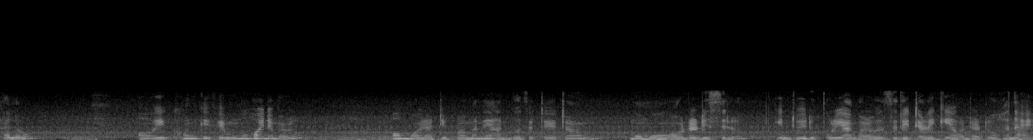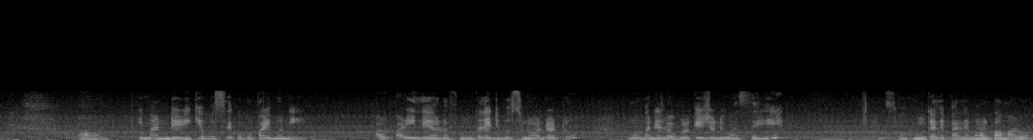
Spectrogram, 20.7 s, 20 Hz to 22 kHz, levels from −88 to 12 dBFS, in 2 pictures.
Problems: constant background noise, low volume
